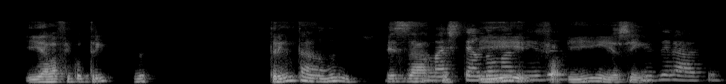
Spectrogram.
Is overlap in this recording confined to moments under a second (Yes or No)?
No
